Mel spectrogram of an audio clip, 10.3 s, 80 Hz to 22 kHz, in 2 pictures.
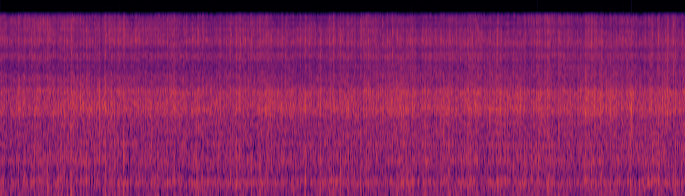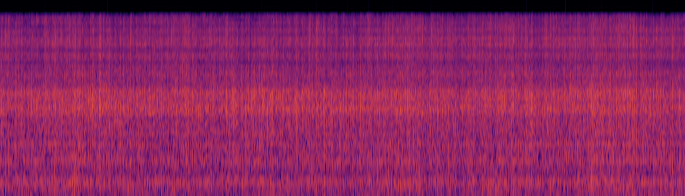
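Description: Steady crackling of a stick-welding arc: an eighth-inch E6010 electrode burning at 85 amps DCEP, powered by an Everlast PowerArc 200ST inverter welder, laying a fillet weld. The arc runs forceful and digs in hard.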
